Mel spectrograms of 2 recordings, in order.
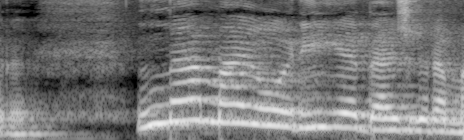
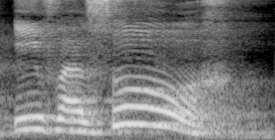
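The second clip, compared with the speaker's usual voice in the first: "invasor" said slowly, with the stress landing on the final syllable "sor"; slow teaching demo of "invasor" with final-syllable stress; stressed last syllable; much slower than usual. Shown as a demonstration. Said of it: "Invasor tem que ser a última forte".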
